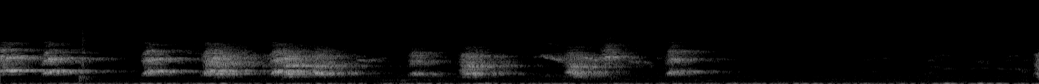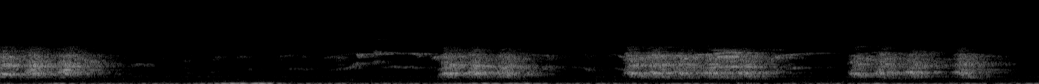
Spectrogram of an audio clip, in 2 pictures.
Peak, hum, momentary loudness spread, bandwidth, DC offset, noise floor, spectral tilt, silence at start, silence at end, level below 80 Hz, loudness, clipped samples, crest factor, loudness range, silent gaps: -20 dBFS; none; 19 LU; 6.8 kHz; under 0.1%; -59 dBFS; -6 dB/octave; 0 s; 0 s; -64 dBFS; -38 LUFS; under 0.1%; 20 dB; 13 LU; none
